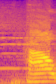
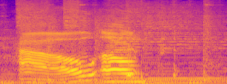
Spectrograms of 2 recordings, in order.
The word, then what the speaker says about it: Howe: Who, but Howe with an E. Howe with a silent E. Right? Kind of like a silent E, but it's like how. We were here with Howe.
